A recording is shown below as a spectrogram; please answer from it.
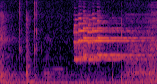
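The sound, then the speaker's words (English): A few soft button clicks as the select and home buttons on a Dot Watch are pressed twice, then a bright, high electronic find-my-phone alert tone from an iPhone rings out clearly for about a second before fading, with no talking. “That's me doing a find my phone.”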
